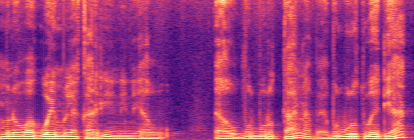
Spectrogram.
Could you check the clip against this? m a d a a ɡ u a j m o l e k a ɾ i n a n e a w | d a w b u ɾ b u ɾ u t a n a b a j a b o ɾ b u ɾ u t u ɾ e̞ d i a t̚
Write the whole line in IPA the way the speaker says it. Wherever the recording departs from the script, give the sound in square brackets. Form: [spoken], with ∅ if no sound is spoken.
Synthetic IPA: m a [n] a a ɡ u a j m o l e k a ɾ i n [i] n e a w | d a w b u ɾ b u ɾ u t a n a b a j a b [u] ɾ b u ɾ u t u [∅] e̞ d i a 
